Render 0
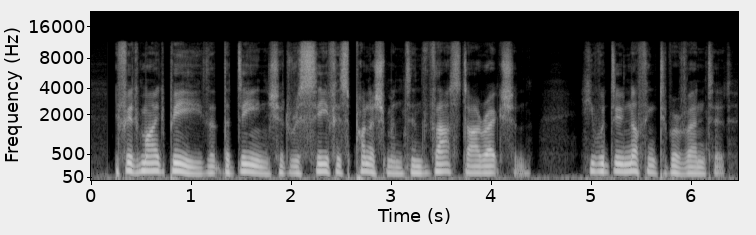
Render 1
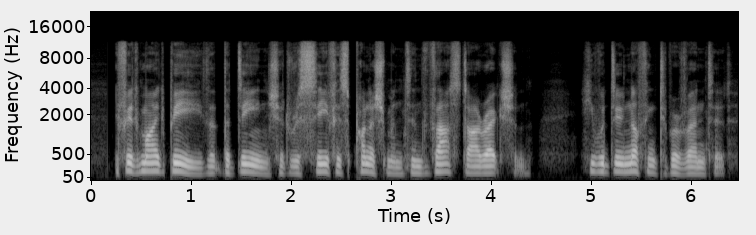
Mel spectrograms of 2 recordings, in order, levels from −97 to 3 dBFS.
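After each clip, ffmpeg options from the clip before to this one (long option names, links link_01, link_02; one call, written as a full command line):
ffmpeg -i in.wav -af "highpass=340" out.wav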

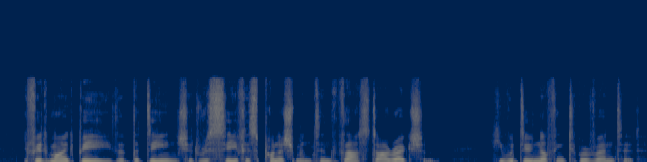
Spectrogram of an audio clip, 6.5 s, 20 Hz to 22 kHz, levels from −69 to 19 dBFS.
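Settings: ffmpeg -i in.wav -af anull out.wav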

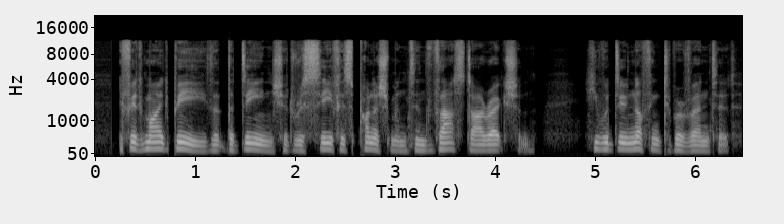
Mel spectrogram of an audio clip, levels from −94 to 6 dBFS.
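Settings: ffmpeg -i in.wav -filter_complex "[0:a]aemphasis=mode=production:type=50fm,asplit=2[link_01][link_02];[link_02]acompressor=threshold=-34dB:ratio=6,volume=-2dB[link_03];[link_01][link_03]amix=inputs=2:normalize=0,volume=-7.5dB" out.wav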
